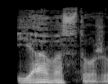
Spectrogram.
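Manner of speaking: ordinary delivery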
